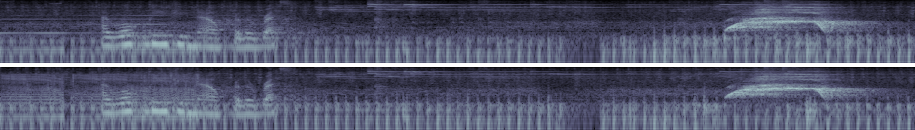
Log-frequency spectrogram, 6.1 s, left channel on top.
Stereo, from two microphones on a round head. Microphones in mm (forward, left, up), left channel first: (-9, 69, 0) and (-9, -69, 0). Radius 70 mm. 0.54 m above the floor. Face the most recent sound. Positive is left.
turn(degrees=15)  # may be behind; listen again after turning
